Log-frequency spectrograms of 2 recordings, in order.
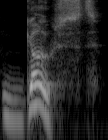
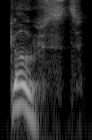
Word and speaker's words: ghost: bit special is because when g is at the beginning of a word and it's followed by the letter h it means the h is silent okay and the g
